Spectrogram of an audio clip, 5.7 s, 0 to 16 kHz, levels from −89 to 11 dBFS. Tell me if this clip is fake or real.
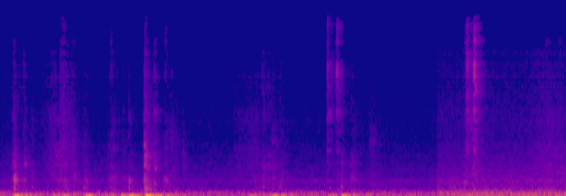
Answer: fake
